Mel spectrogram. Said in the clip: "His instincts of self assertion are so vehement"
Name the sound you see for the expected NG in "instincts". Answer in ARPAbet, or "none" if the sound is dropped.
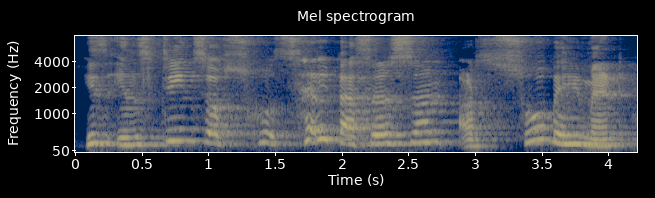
NG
